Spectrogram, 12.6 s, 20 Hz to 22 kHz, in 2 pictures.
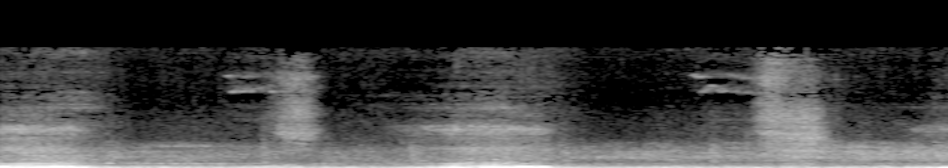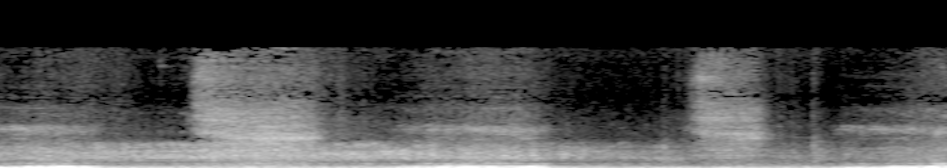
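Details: A snoring neighbour heard through a hospital curtain: low rumbling snores about every three seconds, roughly 19 a minute, with quieter breathing between them.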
